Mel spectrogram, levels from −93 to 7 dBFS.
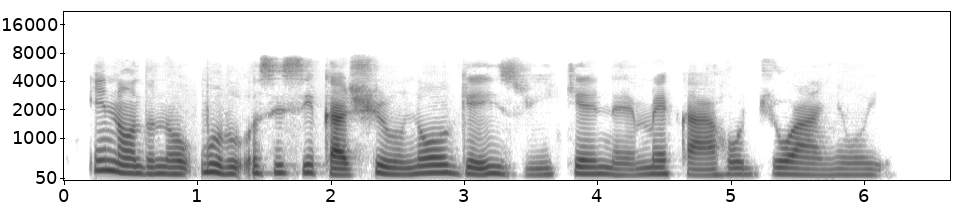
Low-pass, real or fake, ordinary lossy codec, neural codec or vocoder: none; fake; none; codec, 16 kHz, 2 kbps, X-Codec, HuBERT features, trained on LibriSpeech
